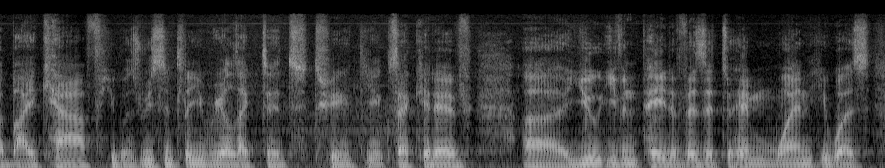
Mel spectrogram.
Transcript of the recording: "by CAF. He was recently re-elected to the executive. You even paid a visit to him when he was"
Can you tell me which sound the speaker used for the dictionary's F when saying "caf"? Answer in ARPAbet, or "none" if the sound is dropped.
F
